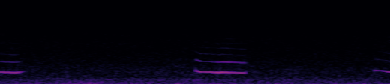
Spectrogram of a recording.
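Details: Domestic cat snoring indoors: quiet, whistling nasal tones, each lasting under a second, recur about every two and a half seconds over a low background hum.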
